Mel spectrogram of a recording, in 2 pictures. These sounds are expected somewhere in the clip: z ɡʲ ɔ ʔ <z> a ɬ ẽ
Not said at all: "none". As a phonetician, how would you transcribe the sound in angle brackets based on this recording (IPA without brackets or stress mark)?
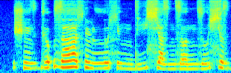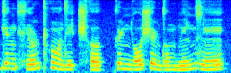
z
